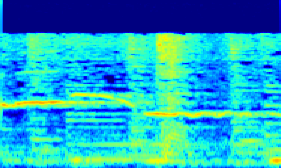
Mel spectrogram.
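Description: A whistled melody plays over a music track, clear sustained tones gliding between pitches with a steady backing beneath, fairly close and moderately loud throughout.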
